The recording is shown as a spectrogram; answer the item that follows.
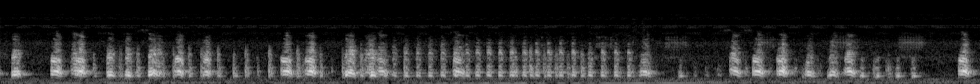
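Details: Decoy frog calls used by night trappers: long, dense trains of rasping pulsed croaks, speeding into a fast rattling run midway, then breaking into spaced bursts, with a steady hum beneath.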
